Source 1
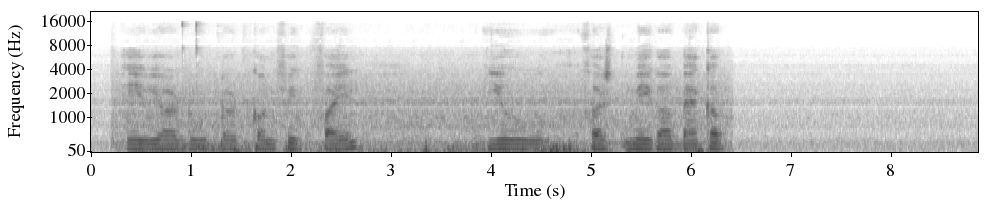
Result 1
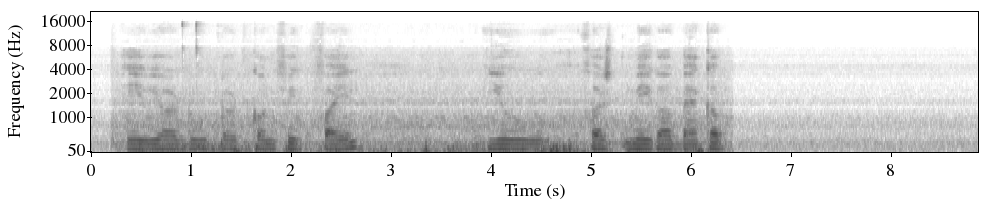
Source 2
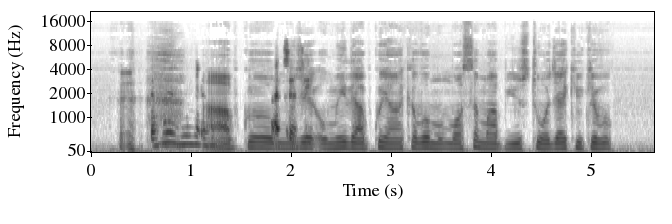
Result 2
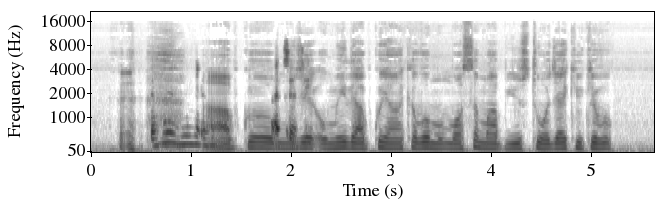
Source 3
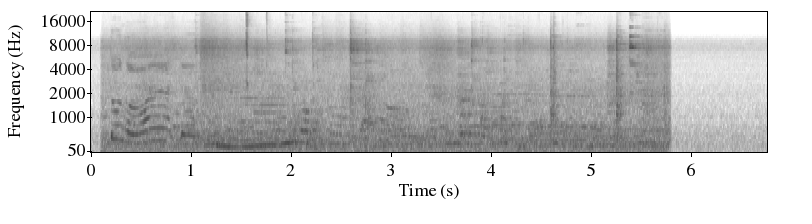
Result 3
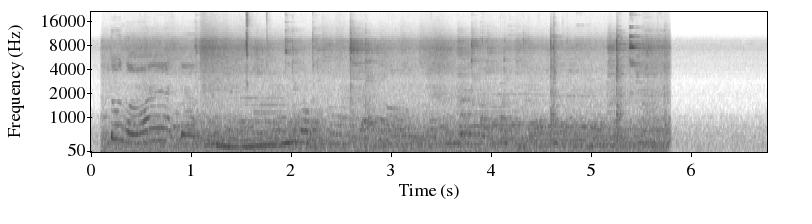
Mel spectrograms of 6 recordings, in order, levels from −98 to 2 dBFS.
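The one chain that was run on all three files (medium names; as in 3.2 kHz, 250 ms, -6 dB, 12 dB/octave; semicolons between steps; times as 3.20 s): high-order bell 1.9 kHz -10 dB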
